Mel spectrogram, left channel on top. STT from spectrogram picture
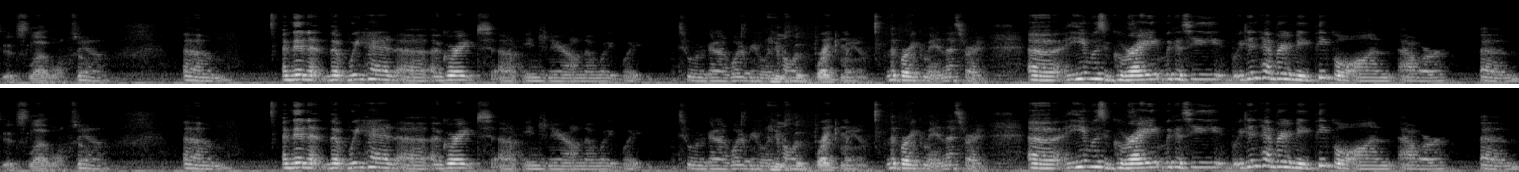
it's level. So. Yeah. And then we had a great engineer. I don't know what tour guide, whatever you want to call him. He was the brakeman. The brakeman, that's right. He was great because we didn't have very many people on our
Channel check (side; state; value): both; identical; correlation 1.00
